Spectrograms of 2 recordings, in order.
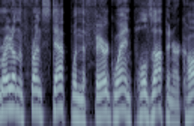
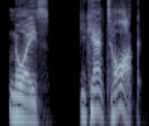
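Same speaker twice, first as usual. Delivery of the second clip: ordinary delivery, nothing marked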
